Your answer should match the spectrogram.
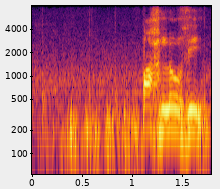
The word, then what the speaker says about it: পাহলভি: আমার নাম হচ্ছে পাহলভি। ইরানের একজন বাদশা ছিল যার নাম ছিল রেজা শাহ পাহলভি, সেখান থেকে পাহলভি নামটা এসছে, আরাবিক, মানে এই আর কি বিষয়টা হচ্ছে এরকম।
